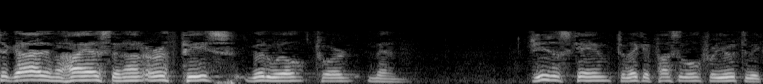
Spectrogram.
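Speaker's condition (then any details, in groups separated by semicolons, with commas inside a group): Parkinson's; wakes up around 3 am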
